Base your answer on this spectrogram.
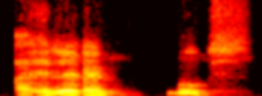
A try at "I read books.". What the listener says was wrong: হ্যাঁ, I রেড books. রিড উচ্চারণ করবো রেড।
